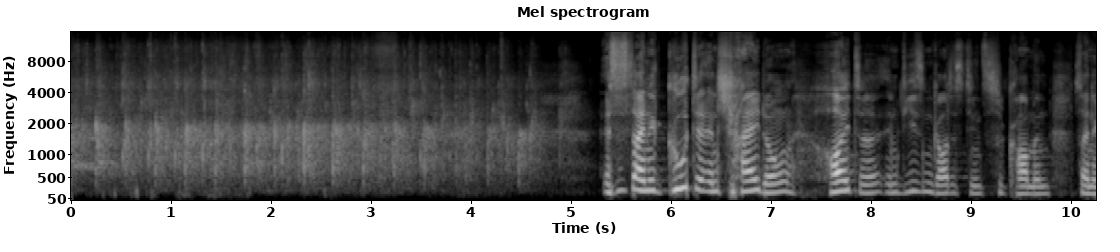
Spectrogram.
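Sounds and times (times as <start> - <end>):
audience applause: 0.0 - 5.0
speech: 5.3 - 10.2.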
